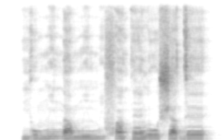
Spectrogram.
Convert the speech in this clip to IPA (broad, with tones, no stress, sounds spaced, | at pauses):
j o˧ m ĩ˦ n a˧ m ĩ˧ m i˦ f ã˦˨ t ɛ̃˨˦ l o˦ ʃ a˦ d ɛ˦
